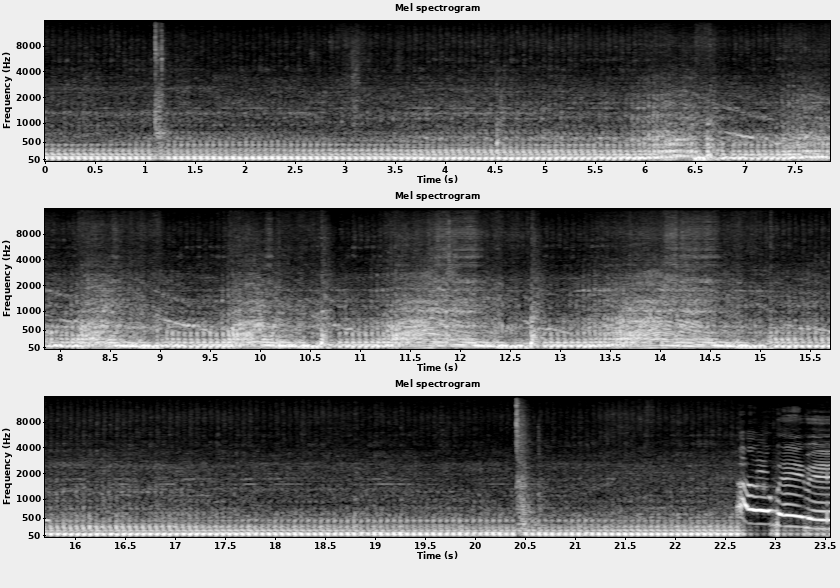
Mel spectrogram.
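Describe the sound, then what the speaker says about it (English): A CFMOTO engine with a freshly rebuilt fuel pump idles and is revved repeatedly, loud and close, its pitch climbing and falling in several surges, with a clatter near the end. "Make sure she revs up fine."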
